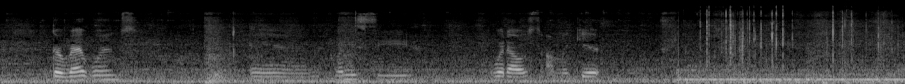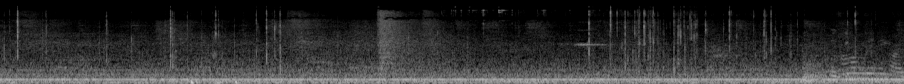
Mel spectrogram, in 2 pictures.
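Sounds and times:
low hum: 6.0s - 18.0s
plastic sleeves crinkling: 6.8s - 12.5s, 14.5s - 18.0s.

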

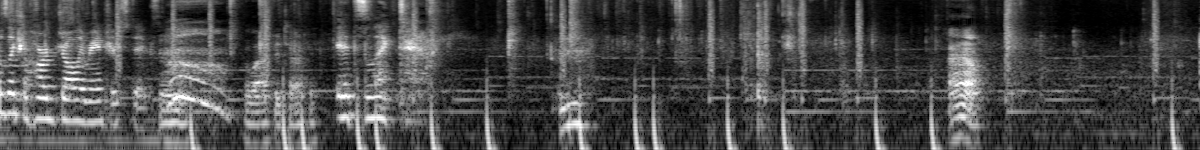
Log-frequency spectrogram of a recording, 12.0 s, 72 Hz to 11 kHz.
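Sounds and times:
electronic music with kick drum: 1.2s - 5.0s, 5.6s - 10.4s, 11.5s - 12.0s.

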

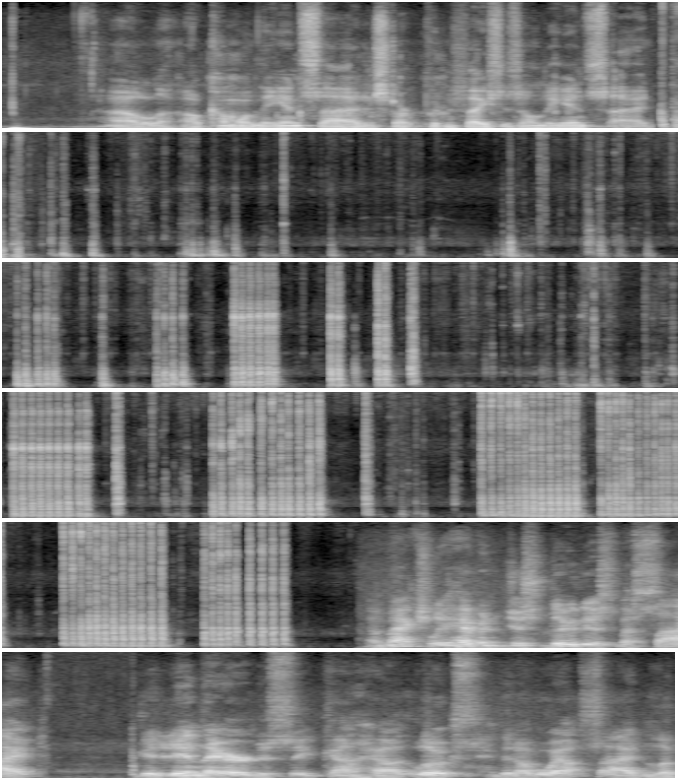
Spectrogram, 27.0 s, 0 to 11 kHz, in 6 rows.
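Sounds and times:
timber knocks and scrapes: 4.4s - 14.9s.

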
